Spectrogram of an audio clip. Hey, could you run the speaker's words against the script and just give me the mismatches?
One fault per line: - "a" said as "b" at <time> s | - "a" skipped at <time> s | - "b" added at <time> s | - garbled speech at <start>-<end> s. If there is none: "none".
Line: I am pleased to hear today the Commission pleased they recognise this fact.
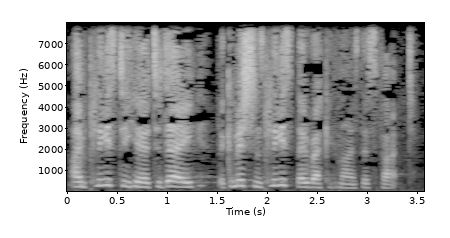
none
